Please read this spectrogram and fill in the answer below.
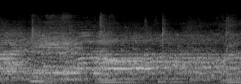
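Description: Folk song sung by a group of voices over a string band, with a bass playing steady low notes beneath.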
